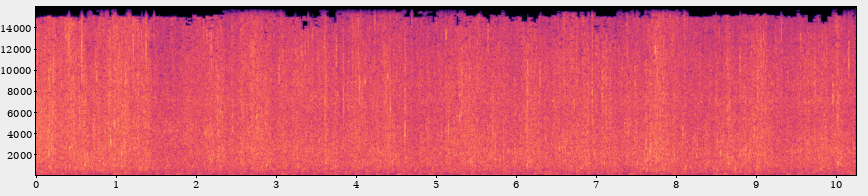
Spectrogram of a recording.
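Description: Water splashes steadily as a swimmer paddles through it.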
